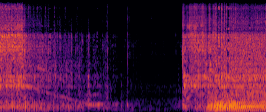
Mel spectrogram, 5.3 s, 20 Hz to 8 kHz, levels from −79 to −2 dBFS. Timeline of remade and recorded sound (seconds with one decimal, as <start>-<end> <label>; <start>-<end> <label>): 0.0-2.3 recorded; 2.3-4.3 remade; 4.3-5.3 recorded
